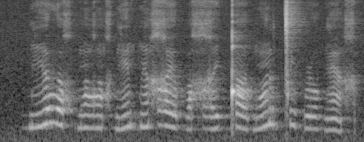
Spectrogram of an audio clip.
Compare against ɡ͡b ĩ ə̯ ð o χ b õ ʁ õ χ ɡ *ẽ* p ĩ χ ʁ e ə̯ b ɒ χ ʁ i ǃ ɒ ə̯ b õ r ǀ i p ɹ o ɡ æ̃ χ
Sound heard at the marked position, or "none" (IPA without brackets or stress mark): ẽ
